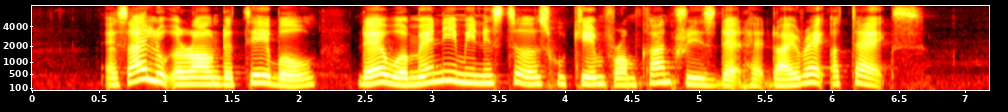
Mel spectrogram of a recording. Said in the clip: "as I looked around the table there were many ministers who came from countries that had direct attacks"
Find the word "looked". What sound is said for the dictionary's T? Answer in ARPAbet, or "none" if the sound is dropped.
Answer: none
